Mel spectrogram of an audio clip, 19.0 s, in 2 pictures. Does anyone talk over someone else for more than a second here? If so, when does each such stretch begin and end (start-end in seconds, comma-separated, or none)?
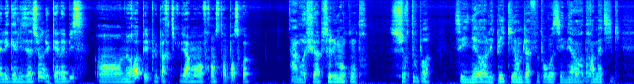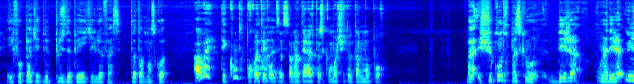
none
